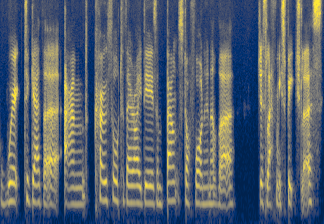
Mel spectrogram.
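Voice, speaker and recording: A woman's voice: medium pitch, dry recording. Giggly, enthusiastic woman, dry close sound. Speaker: audio drama contributor. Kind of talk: casual behind-the-scenes chat.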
